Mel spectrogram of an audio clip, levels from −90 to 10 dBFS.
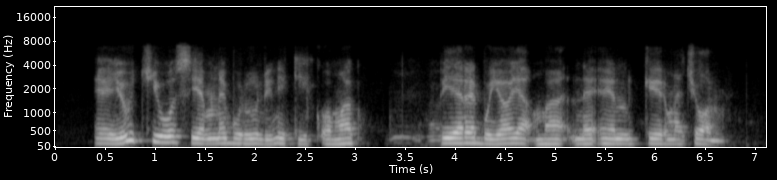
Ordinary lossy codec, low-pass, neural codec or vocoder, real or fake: Opus, 16 kbps; 7.2 kHz; codec, 16 kHz, 2 kbps, X-Codec, HuBERT features, trained on general audio; fake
